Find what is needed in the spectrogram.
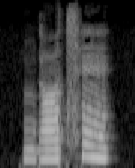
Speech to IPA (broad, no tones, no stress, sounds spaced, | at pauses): ŋ ɡ ɑ t͡sʰ ɛ̃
